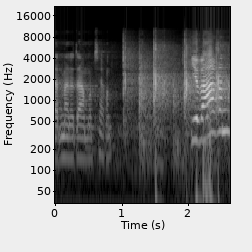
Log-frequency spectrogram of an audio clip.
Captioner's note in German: Beifall bei der LINKEN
